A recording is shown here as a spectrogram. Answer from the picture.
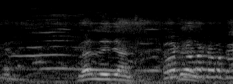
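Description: A child wailing in drawn-out cries that rise and fall in pitch, loudest about a second in and again just before the end.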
